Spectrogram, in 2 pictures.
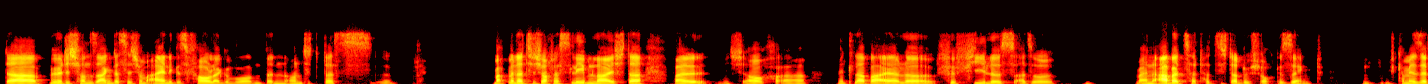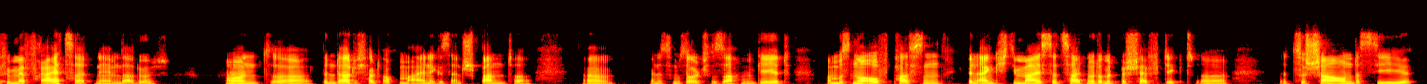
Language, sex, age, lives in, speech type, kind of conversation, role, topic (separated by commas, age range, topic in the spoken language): German, male, 25-29, Germany, conversation, unstructured, none, Wie beeinflusst Technik deinen Alltag am stärksten?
